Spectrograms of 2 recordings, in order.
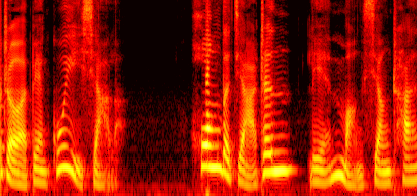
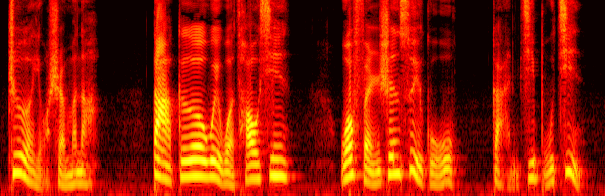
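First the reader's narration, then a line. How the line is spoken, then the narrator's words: Laughing. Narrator (Chinese): 贾琏笑道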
